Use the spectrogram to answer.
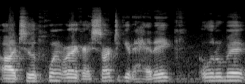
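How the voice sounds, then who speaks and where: The speaker is a man. Fairly even intonation runs through his speech. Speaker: vlogger. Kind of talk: personal vlog. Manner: hesitant, many fillers.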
